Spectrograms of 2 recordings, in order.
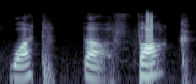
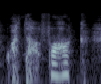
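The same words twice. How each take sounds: First: Drawn out, very slow what the fuck; stunned disbelief. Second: Soft, breathless whispered what the fuck; whispered disbelief. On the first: To classmates after hearing her name, a slow stunned disbelief. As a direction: let it crawl out, slow and floored. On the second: To herself in history class, a whispered disbelief. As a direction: whisper it in shock. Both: Retold or imitated.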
